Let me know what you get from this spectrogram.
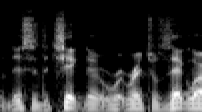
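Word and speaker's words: Rachel Zegler: is the chick the rachel ziegler i believe that's how you say her name snow white she's not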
